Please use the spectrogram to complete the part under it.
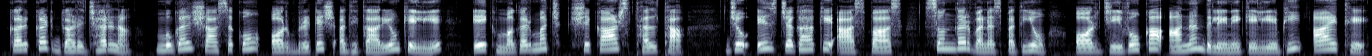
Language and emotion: Hindi, neutral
